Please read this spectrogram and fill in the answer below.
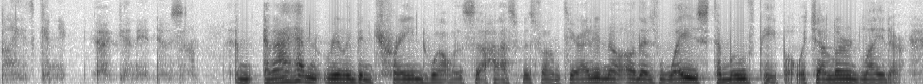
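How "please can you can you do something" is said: fast, barely audible whisper. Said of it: "He was just barely whispering".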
